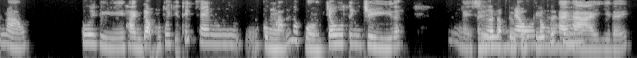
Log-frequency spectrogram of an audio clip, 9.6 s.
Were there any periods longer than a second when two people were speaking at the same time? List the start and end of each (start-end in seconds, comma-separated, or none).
7.1-8.7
